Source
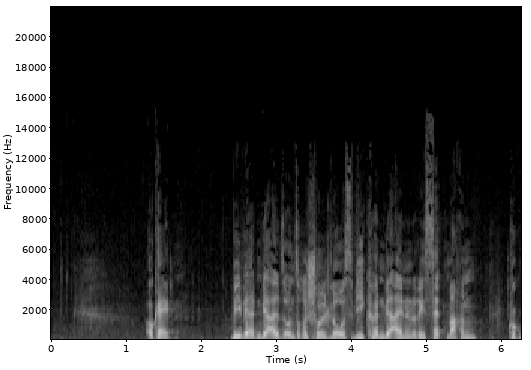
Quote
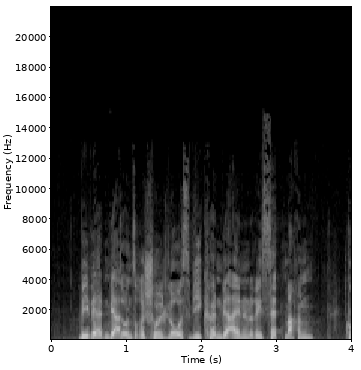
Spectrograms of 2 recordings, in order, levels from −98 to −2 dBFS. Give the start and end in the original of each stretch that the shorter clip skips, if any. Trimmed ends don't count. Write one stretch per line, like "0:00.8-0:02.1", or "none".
0:02.9-0:03.1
